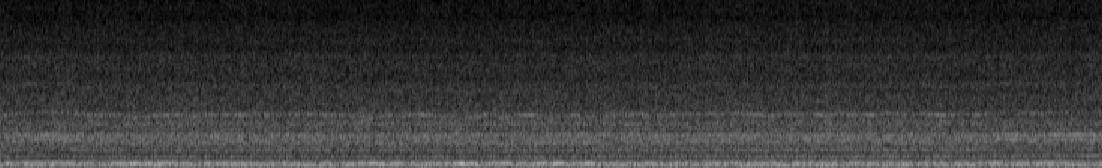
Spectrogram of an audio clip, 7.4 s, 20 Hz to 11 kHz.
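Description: Baratza electric burr grinder running steadily, grinding coffee beans into a 58 mm portafilter, with a whir holding several fixed tones.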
